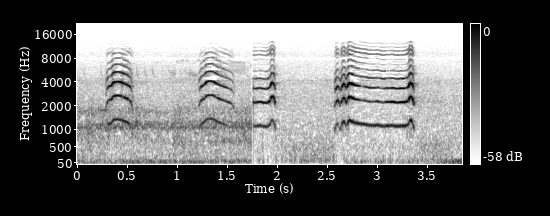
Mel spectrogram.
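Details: Nest-defending black-tailed godwit calling to chicks concealed in grass and warning off intruders: two arched nasal notes, a short clipped note, then one long level drawn-out call lasting nearly a second.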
